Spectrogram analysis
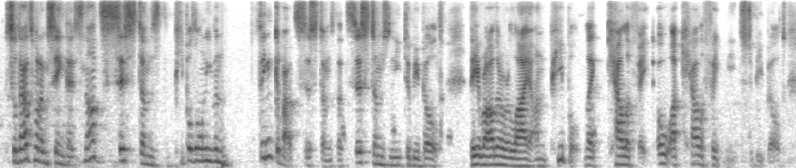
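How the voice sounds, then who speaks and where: A man joining a livestream as a guest, arguing his points quickly and emphatically in casual discussion. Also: fairly high pitch, animated, husky.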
